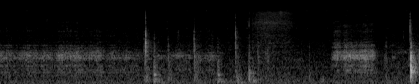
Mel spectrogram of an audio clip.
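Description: A coin scratching the coating off a paper scratch-off lottery ticket: soft, intermittent scraping with a few small clicks.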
